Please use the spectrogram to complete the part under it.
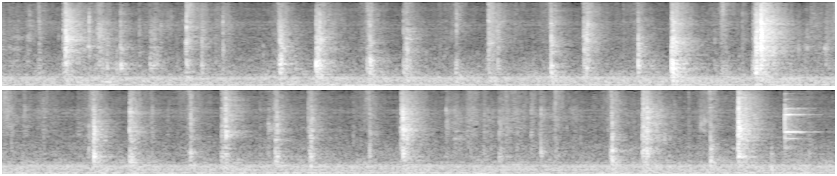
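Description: Playing cards dealt one after another: many crisp, snappy flicks at irregular intervals over a quiet, steady background.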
